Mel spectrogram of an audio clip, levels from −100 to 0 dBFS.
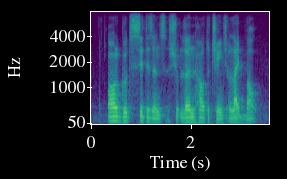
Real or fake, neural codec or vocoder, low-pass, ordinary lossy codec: real; none; 7.2 kHz; Opus, 32 kbps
